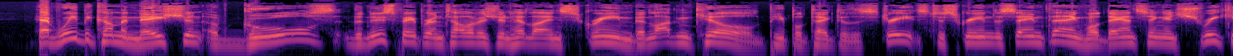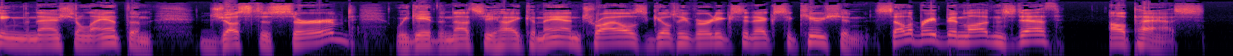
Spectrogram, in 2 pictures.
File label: promo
